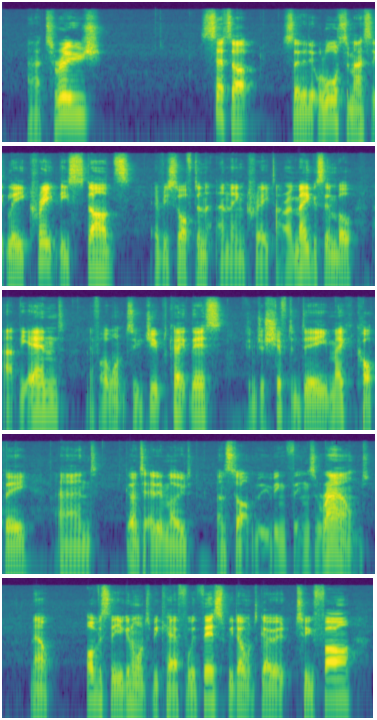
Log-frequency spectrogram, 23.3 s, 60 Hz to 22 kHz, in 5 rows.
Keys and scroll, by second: 15.4 Tab, 17.1 shift+d, 18.5 Tab, 20.8 g.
